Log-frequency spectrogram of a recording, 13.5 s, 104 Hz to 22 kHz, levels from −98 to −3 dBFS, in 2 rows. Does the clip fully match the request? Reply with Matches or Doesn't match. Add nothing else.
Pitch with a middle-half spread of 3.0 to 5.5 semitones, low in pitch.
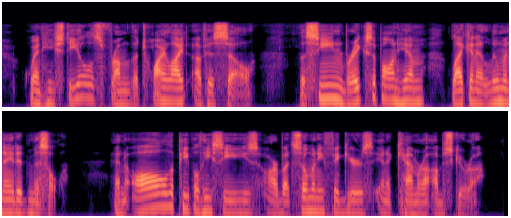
Matches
